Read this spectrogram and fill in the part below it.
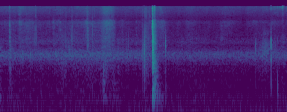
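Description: Small plastic toys clatter as they are handled.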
